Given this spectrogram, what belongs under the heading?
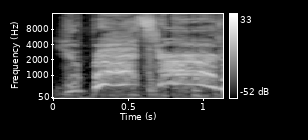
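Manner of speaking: high, slow furious yell; angry shout. Retold or imitated. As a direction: scream it at your enemy. Quoting the character's angry scene.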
